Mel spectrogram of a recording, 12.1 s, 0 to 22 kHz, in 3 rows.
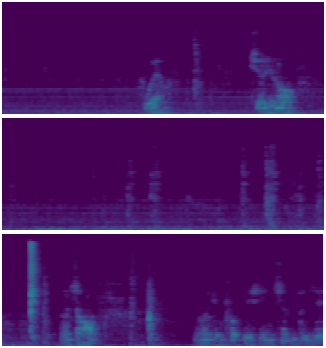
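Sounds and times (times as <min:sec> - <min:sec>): tape recorder humming: 0:00.0 - 0:08.6
clicks and knocks of controls: 0:07.0 - 0:08.8.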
